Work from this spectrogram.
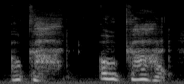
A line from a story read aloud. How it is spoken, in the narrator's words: whimpers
